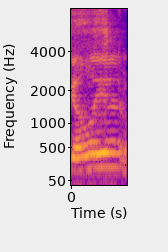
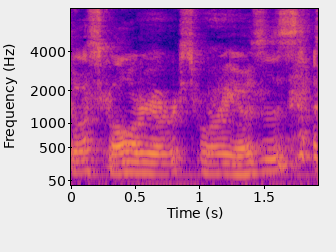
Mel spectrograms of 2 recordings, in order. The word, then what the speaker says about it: scoliosis: Is it scolia? – Scoliosis.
